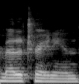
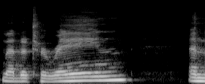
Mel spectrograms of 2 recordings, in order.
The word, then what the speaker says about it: Mediterranean: the schwa meta meta-ranian then another schwa then here's my stress syllable just like the word rain my my diphthong a so this is an unusual spelling usually we have a y or a i for that a sound in english in this case it's just letter a mediterrane and then we have an e um mediterranean and then c is just the same as to c or just the tense e sound uh mediterranean c okay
